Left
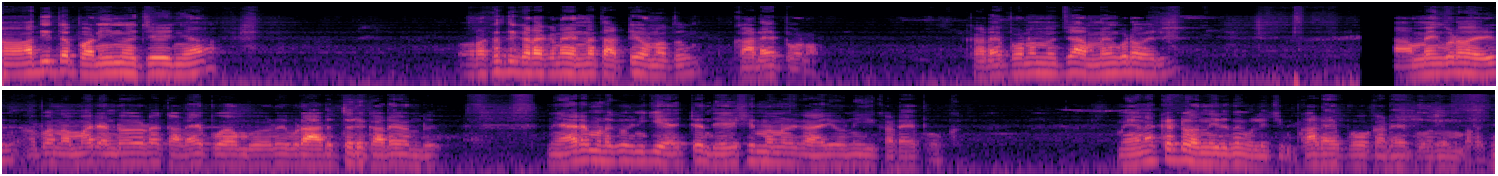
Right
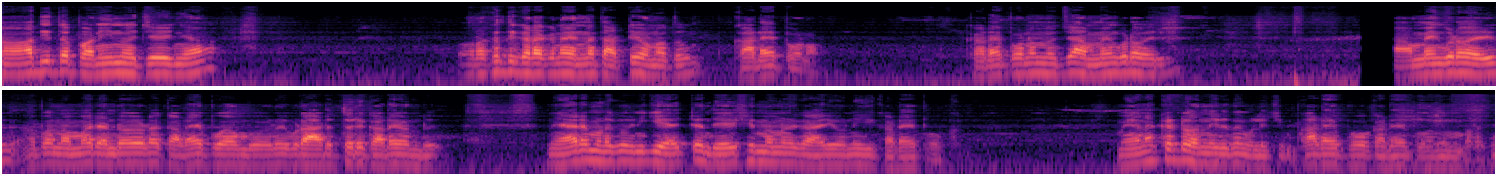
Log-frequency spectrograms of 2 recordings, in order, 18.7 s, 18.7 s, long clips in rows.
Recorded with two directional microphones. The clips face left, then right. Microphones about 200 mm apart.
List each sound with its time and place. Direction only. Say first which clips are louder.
0.0 s a man's voice: right 1 dB; centre (ahead or behind)
2.8 s a man's voice: right 2 dB; 5° right (ahead or behind)
6.1 s speech: right 2 dB; 10° right (ahead or behind)
8.6 s speech: right 4 dB; 10° right (ahead or behind)
16.3 s a man's voice: right 1 dB; centre (ahead or behind)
